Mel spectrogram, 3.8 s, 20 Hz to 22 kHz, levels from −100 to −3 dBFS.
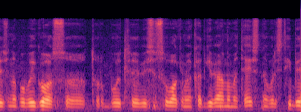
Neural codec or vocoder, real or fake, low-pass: none; real; 10.8 kHz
